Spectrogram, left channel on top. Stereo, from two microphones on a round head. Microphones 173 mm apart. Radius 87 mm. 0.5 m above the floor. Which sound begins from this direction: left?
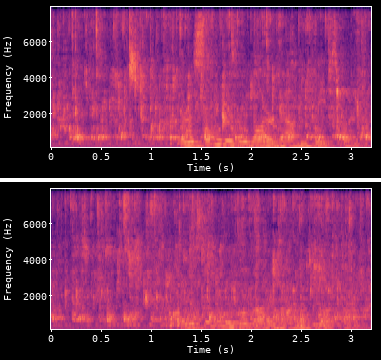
A woman speaking, at 1.3 s.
